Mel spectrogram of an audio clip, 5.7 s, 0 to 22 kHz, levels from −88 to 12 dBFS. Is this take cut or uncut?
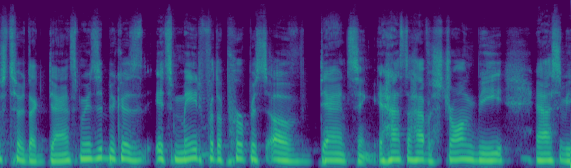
uncut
